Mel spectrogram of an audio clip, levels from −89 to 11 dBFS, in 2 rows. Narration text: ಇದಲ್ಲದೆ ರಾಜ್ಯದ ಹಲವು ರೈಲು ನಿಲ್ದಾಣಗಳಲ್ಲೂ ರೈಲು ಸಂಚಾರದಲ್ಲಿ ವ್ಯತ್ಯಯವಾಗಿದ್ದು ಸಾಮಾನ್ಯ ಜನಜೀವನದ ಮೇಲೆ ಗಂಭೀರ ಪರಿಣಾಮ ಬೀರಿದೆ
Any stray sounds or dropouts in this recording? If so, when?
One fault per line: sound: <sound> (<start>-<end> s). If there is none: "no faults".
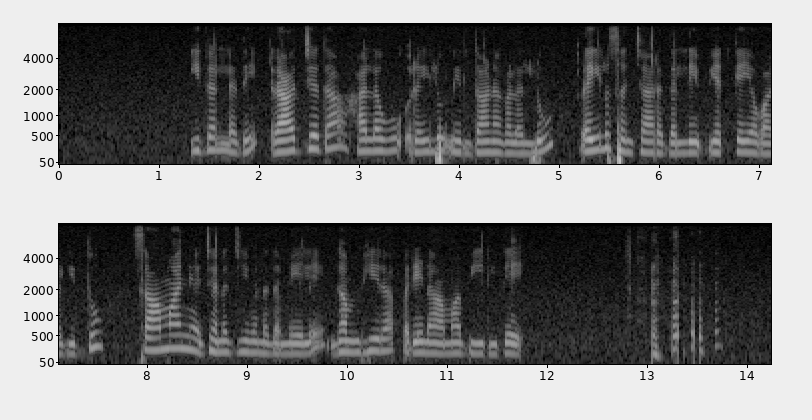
sound: laugh (12.8-13.8 s)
